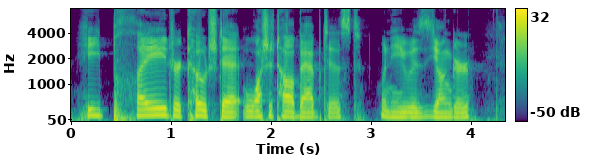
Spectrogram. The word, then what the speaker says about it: Ouachita: I say Ouachita because you wouldn't guess it, but Ouachita is spelled Ouachita.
